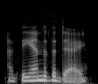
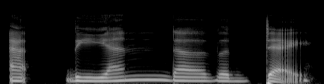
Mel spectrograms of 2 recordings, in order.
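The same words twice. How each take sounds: First: The phrase is spoken at normal speed. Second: The phrase is spoken slowly. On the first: "Here it is again at normal speed" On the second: "Here it is slowly"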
